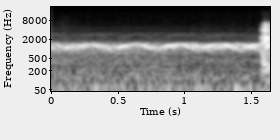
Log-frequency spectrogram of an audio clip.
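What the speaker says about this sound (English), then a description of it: "there's a ambulance coming" An ambulance siren wailing outside, a steady rising-and-falling electronic tone heard faintly through a window, continuous for a couple of seconds before a brief sharp noise at the end.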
